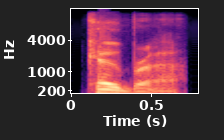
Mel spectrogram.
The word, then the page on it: cobra: British English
